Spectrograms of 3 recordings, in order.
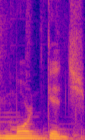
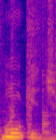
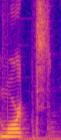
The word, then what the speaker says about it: mortgage: with a t yeah it has a t in it but you don't pronounce it you say morgage morgage so not Mort mortgage not mortgage morgage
